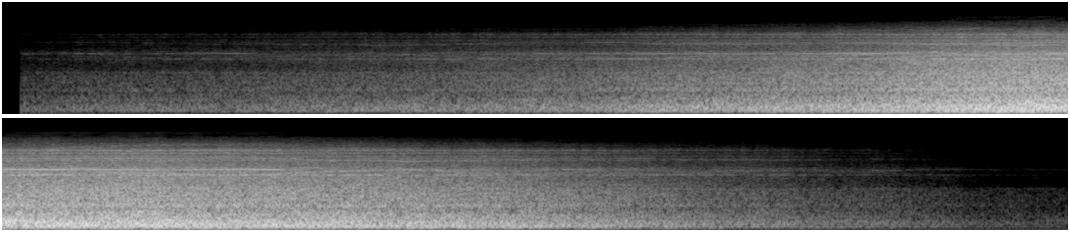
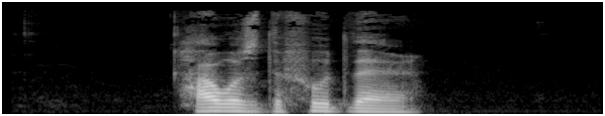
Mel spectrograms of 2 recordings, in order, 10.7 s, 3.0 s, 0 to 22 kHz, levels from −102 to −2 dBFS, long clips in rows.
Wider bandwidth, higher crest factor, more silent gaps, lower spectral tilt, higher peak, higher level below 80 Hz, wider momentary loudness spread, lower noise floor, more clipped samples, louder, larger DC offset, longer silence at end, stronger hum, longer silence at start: second, 9.4 kHz vs 16 kHz; second, 18 dB vs 24 dB; neither; about the same, -6 dB/octave vs -7 dB/octave; about the same, -6 dBFS vs -6 dBFS; first, -54 dBFS vs -66 dBFS; first, 24 LU vs 13 LU; second, -67 dBFS vs -86 dBFS; neither; first, -22 LUFS vs -27 LUFS; neither; first, 1.55 s vs 0.95 s; neither; first, 2.05 s vs 0.9 s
